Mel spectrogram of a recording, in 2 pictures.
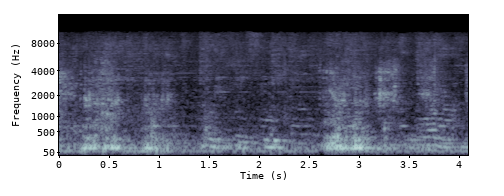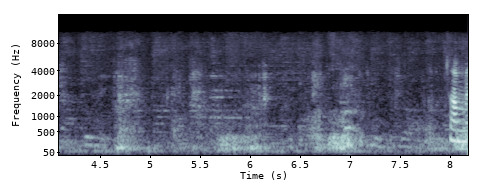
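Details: A playing West Highland White Terrier rumbles with low, throaty growls that swell and fade in bursts about every second. Human voices are mixed in.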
